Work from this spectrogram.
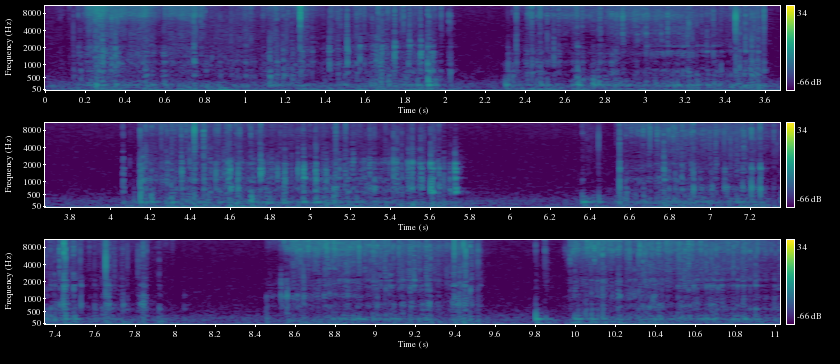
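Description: Long nails scratch and tap across a black hard-shell clutch covered in multicolor rhinestones, hollow and resting on white fur. Dense bursts of crisp, gritty scratching with quick ticking taps alternate with brief near-silent pauses, over a faint low hum.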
